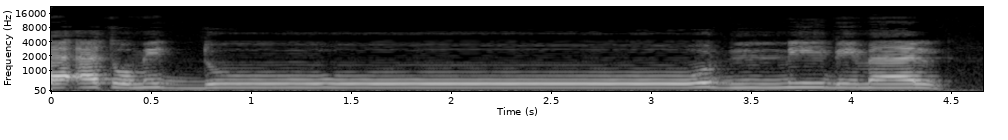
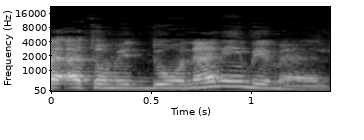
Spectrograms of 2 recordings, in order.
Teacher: مد لازم ست حركات، لان بعدها بقى ساكن · Shown in: first take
